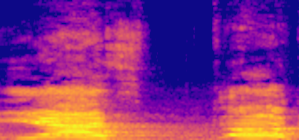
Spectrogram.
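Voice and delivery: high, loud yelp of joy; excited shout. Real, not acted. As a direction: cheer out loud. Backpack floats, excited shout.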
